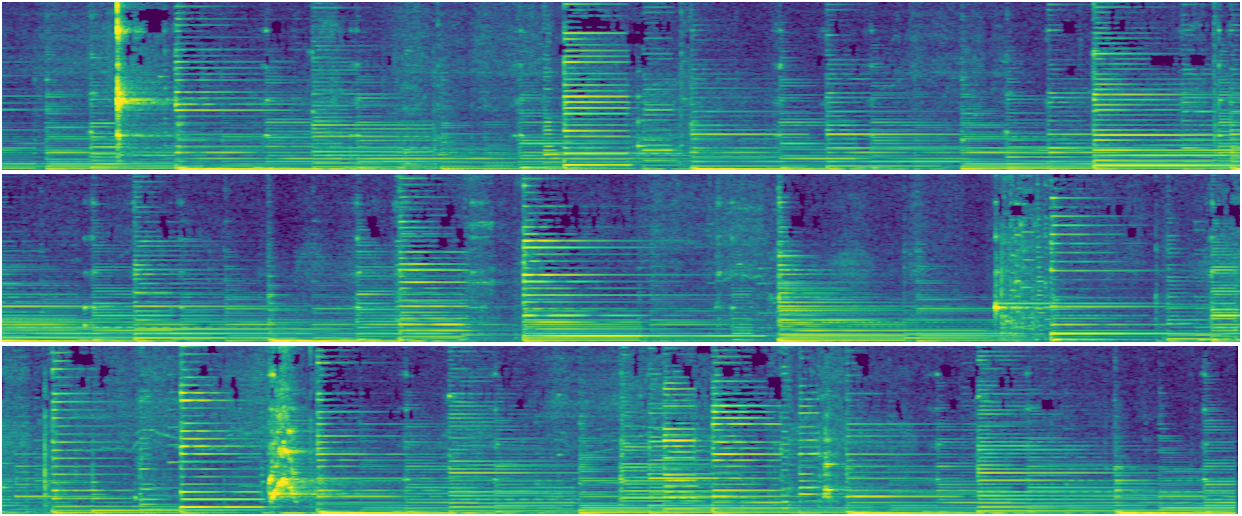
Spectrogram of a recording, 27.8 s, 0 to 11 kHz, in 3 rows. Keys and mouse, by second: 0.0 KP_1, 1.8 KP_0, 4.1 click, 5.7 click, 15.7 click, 17.4-18.9 drag, 22.5 click.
